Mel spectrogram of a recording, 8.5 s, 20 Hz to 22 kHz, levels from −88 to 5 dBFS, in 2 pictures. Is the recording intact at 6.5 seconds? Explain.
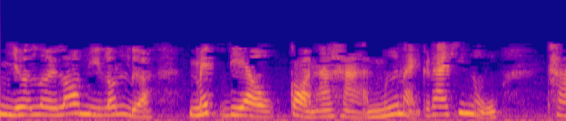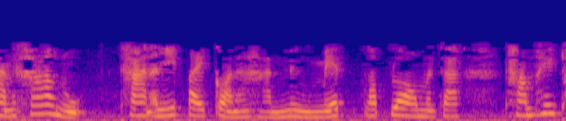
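No. At 6.5 seconds, as throughout the clip, the speech carries heavy MP3 compression damage, likely from a very low bitrate around 16 kbps. The encoder has cut everything above 5 kHz and switches weak frequency lines on and off, giving a dull, watery, swirling sound.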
